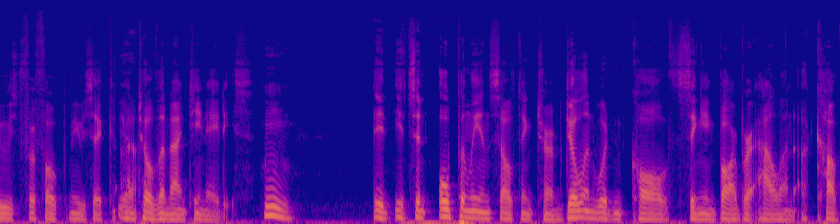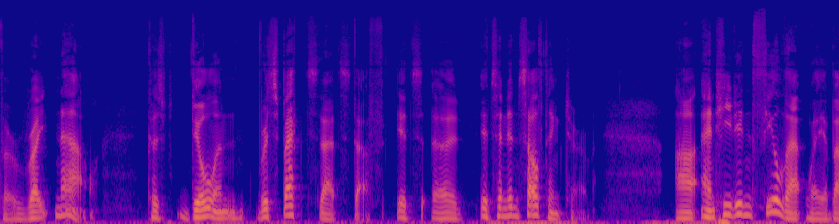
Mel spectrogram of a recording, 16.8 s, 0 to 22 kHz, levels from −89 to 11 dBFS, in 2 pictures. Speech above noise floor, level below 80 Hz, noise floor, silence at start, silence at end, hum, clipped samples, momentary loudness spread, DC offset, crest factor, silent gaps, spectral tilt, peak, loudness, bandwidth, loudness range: 27 dB; -46 dBFS; -59 dBFS; 0 s; 0 s; none; under 0.1%; 10 LU; under 0.1%; 20 dB; none; -7.5 dB/octave; -12 dBFS; -33 LUFS; 16 kHz; 3 LU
